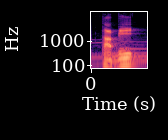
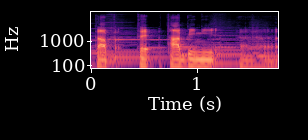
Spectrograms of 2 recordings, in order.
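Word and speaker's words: 旅: Accent on the last syllable. On the last mora, it doesn't change here. Tabi.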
